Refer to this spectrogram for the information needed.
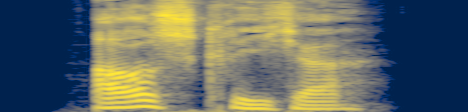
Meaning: ass-kisser
- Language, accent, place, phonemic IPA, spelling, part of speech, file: German, Germany, Berlin, /ˈaʁʃˌkʁiːçɐ/, Arschkriecher, noun, De-Arschkriecher.ogg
